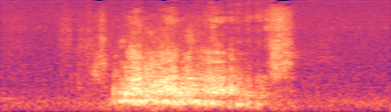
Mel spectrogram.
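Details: Shih Tzu named Lacey growling while playing with her pink puppy blanket indoors, shaking her head back and forth; one rough, throaty growl lasting under a second, rising then fading, in a quiet room.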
